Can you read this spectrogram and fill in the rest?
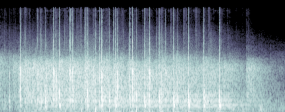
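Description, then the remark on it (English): An audience claps steadily for three student vocalists chosen in Sussex County for the All-State Junior Choir, a dense wash of overlapping hand claps with sharper individual slaps standing out, holding for several seconds before thinning toward the end. “So give them a round of applause for that as well.”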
